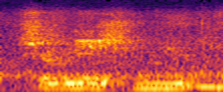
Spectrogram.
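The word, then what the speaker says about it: שם: Shemi.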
